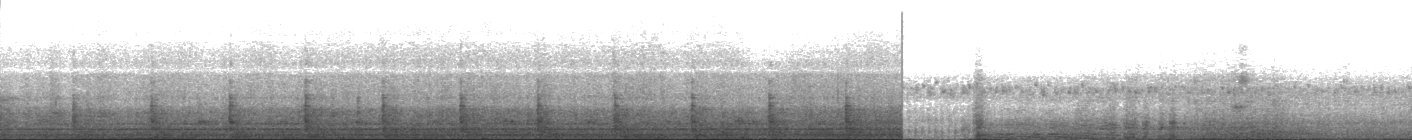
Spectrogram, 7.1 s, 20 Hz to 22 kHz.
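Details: MF 3505 diesel tractor restarted after a screech was heard from the front while baling: steady idle with a high-pitched screech and fast regular tick at the engine front. Water pump failed.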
